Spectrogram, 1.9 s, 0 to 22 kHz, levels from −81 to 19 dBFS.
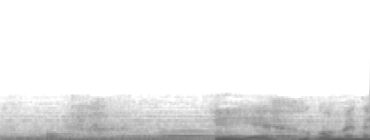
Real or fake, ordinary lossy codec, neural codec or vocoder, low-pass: real; MP3, 48 kbps; none; 7.2 kHz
